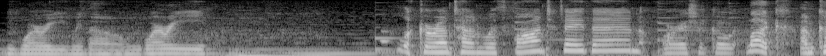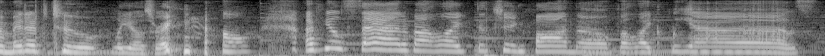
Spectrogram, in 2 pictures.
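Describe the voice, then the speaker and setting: A woman hosting a video game playthrough, reading narration aloud and gushing with excitable reactions. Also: on the high side, measured pace. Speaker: host of a gaming channel. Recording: faint music behind. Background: soft game music.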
